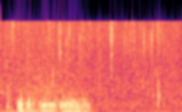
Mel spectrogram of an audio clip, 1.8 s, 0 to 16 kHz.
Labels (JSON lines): {"label": "biophony", "recorder": "SoundTrap 500"}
